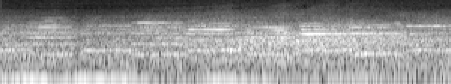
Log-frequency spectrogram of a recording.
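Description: A distant emergency-vehicle siren sounds, stepping back and forth between two tones about every half second, over a steady low rumble.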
